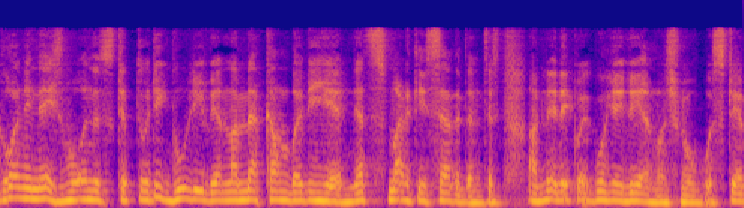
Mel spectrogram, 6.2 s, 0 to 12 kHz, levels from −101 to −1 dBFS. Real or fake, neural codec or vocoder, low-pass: fake; codec, 16 kHz, 1 kbps, FunCodec, trained on LibriTTS, 50 frames a second; 7.2 kHz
